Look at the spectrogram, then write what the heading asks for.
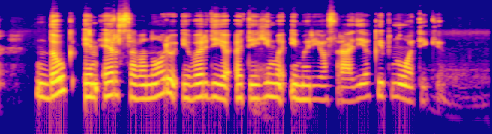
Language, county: Lithuanian, Vilnius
